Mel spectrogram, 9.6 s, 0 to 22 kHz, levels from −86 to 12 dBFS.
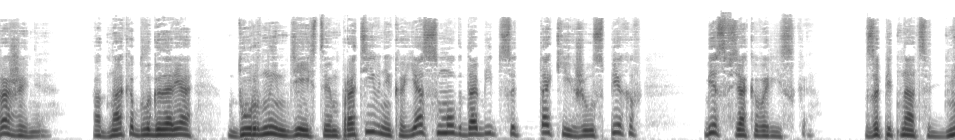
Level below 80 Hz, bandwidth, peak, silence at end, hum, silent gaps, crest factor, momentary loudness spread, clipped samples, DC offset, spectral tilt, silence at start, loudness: -48 dBFS; 13.5 kHz; -2 dBFS; 0 s; none; none; 16 dB; 14 LU; under 0.1%; under 0.1%; -6.5 dB/octave; 0 s; -16 LUFS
